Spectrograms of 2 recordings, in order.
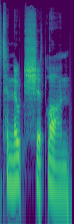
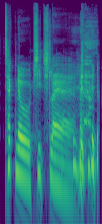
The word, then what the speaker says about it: Tenochtitlan: Kendra said, what is Tenochtitlan? And Josh said, what is Tecnochichlan? Which is incorrect. And they determined that Kendra left a T out of Tenochtitlan, which is a hard one to pronounce for English speakers and not Nahuatl speakers.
